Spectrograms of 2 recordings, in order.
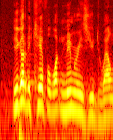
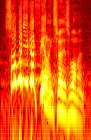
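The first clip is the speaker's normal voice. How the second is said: loud retort; 10 dB louder than usual. Retold or imitated. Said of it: "And I'm like".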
